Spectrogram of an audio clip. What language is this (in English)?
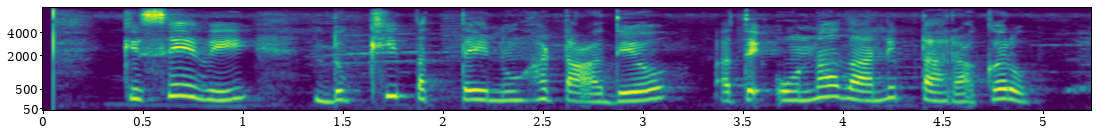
Punjabi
